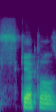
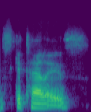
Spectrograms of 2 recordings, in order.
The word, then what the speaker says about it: Skittles: This woman who made the video, she just pronounced a bunch of English words with the like she accented the wrong vowel. So like Skittles became Skitelles.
